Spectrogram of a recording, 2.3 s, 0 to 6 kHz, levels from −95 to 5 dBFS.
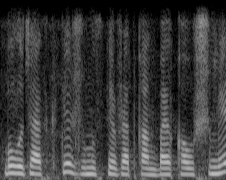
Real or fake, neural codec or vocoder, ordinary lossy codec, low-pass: fake; vocoder, 44.1 kHz, 80 mel bands, Vocos; Opus, 24 kbps; 5.4 kHz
